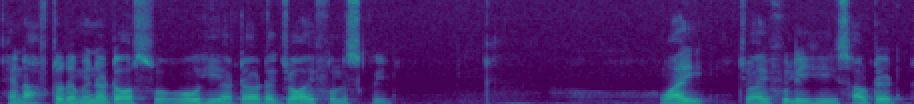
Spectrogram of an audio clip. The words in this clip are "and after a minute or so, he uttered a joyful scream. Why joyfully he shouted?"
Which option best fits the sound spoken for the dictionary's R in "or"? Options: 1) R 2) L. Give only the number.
2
